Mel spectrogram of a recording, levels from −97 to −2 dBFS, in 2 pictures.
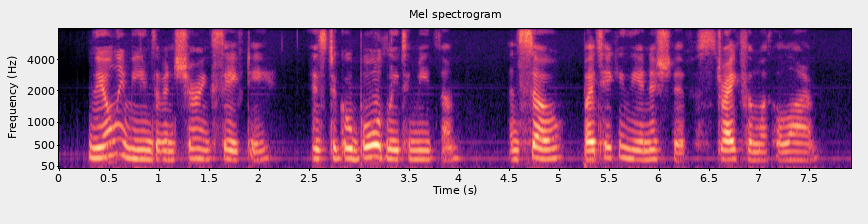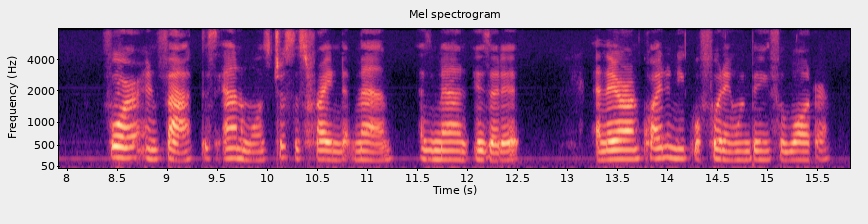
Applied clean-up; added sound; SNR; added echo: neural separator model SepFormer DNS4.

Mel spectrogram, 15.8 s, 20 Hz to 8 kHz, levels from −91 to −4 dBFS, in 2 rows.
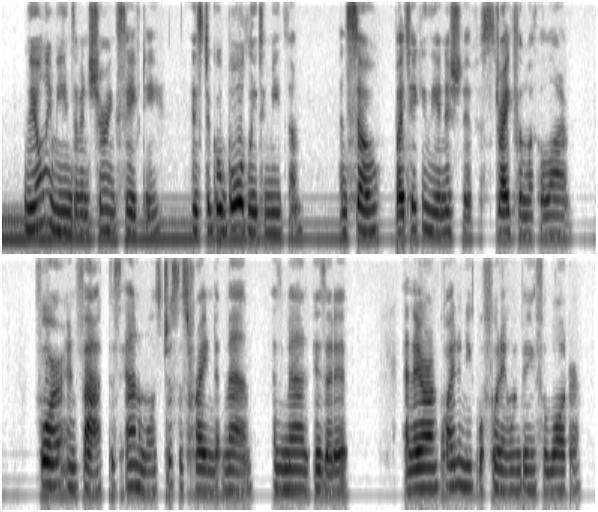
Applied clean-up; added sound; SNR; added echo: neural mask model RNNoise.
